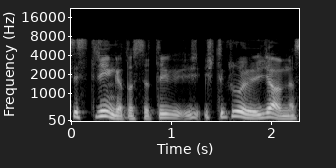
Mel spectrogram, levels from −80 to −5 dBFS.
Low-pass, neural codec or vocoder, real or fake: 7.2 kHz; none; real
